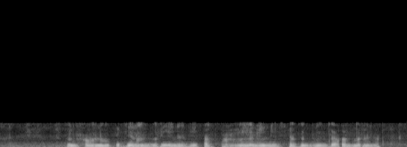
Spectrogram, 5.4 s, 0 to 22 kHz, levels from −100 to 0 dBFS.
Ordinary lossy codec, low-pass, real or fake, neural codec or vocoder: none; 3.6 kHz; fake; autoencoder, 22.05 kHz, a latent of 192 numbers a frame, VITS, trained on one speaker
